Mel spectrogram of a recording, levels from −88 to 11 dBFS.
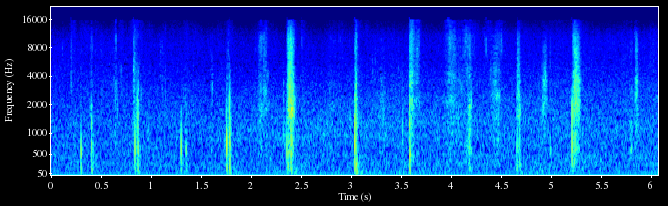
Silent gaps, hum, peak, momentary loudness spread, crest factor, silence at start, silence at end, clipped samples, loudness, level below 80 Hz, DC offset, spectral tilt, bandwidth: none; none; -12 dBFS; 14 LU; 28 dB; 0 s; 0 s; under 0.1%; -38 LUFS; -62 dBFS; 0.1%; -2 dB/octave; 16.5 kHz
